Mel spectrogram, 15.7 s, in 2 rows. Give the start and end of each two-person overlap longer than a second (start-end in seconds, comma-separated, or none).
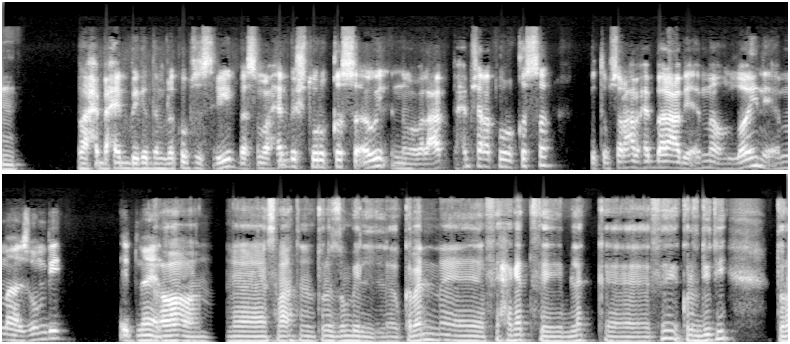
none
